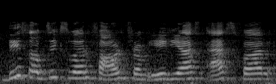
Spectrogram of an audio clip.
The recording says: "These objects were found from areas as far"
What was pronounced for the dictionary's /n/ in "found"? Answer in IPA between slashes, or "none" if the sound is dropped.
/n/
